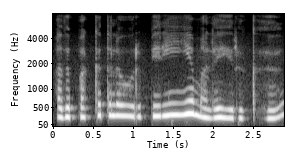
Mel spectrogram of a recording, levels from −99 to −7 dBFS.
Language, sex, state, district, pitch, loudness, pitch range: Tamil, female, Tamil Nadu, Nilgiris, 255 Hz, -14 LUFS, 235-290 Hz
